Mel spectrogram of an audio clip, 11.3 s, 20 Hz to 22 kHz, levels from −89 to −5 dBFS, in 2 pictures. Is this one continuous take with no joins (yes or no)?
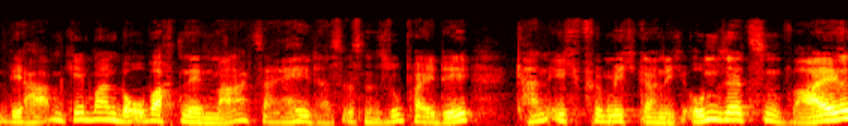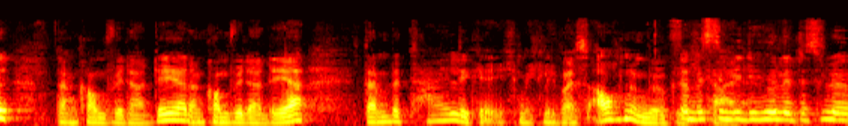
no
